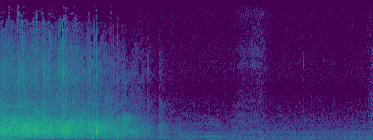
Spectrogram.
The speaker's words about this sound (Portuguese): Quem recebe esta palavra? Aplauda, aplauda, aplauda o Senhor. Aplauda-o.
